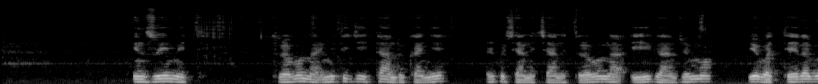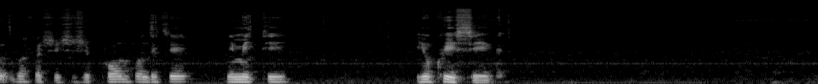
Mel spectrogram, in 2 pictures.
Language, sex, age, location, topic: Kinyarwanda, male, 25-35, Nyagatare, health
